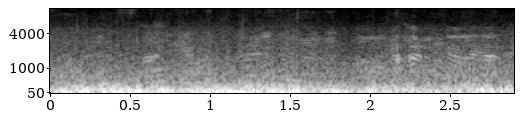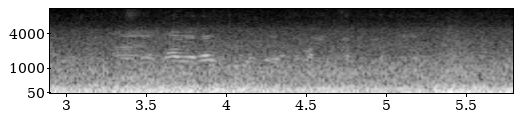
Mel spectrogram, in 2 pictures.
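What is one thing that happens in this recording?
Men talk to each other at a distance.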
